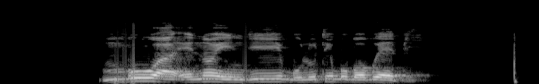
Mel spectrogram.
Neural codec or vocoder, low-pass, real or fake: none; 7.2 kHz; real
